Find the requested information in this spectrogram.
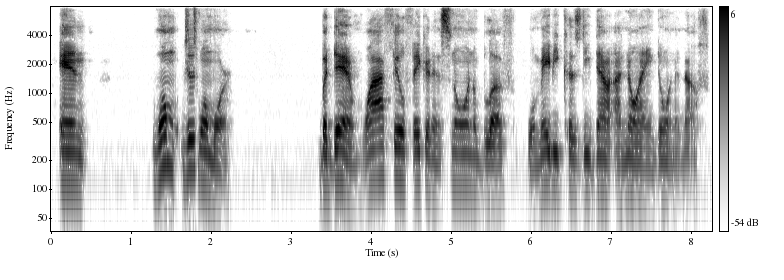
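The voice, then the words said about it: Hoarse, fading voice. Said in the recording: “my voice is going out”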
